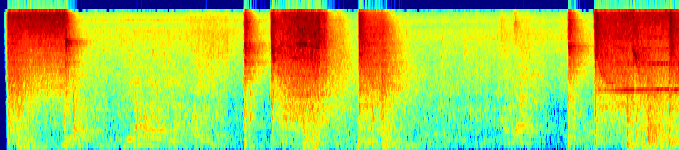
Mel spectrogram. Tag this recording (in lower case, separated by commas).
inside a small room, speech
